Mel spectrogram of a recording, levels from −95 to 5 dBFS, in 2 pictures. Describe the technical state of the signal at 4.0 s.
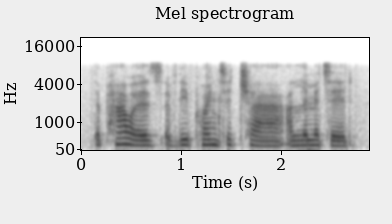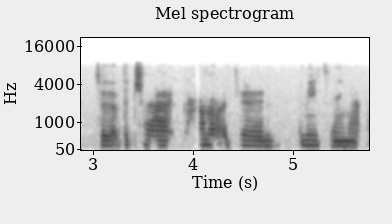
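At 4.0 s the echo canceller was likely caught in double talk, treating this talker's speech as loudspeaker echo while the far side spoke. From 3.44 s to 4.80 s the speech is turned down by as much as about 15 dB, dipping and thinning rather than holding steady.

Inside that stretch, from 4.01 s to 4.07 s, about 40 ms of packets never reached the decoder in time. This is short concealed packet loss: the receiver extended the preceding sound to cover the hole before blending back, heard as a brief smear or wobble.

The last part of that gap, 4.05 s to 4.07 s, is a lost packet rebuilt from error correction. The next Opus packet carried a low-bitrate copy of the missing 20 ms, so there is no silence, but that frame sounds rougher and noisier than the audio around it.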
